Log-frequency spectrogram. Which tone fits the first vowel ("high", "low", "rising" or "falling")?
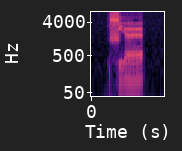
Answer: rising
